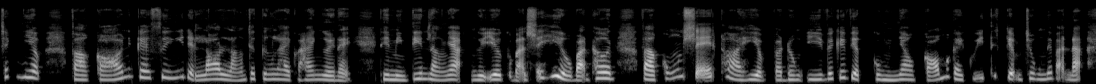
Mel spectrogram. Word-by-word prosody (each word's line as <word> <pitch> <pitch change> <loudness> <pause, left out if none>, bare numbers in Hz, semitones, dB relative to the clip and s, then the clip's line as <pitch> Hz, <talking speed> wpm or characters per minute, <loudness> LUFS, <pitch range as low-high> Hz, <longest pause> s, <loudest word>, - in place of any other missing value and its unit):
trách 345 0 -8
nhiệm 320 -4 0 0.3
và 220 -2 +1
có 220 +2 -1
những 350 +6 -5
cái 320 -3 0
suy 305 0 -4
nghĩ 310 +4 -6
để - - +1
lo 230 +4 +2
lắng 200 -5 -1
cho 255 - -2
tương 245 -1 -4
lai 225 -3 -2
của 205 - -14
hai 210 +1 -2
người 210 -3 0
này. 180 -2 -2 0.3
Thì 230 - +1
mình 210 -2 0
tin 255 +4 -1
rằng 210 -3 -1
nha, 220 0 +3
người 205 0 0
yêu 230 -1 +5
của - - -13
bạn - - 0
sẽ 300 0 0
hiểu 330 - +7
bạn 195 +3 +5
hơn 280 -1 +5 0.3
và 225 -3 +8
cũng 295 +7 -7
sẽ - - +4
thỏa - - 0
hiệp 210 0 +1
và 205 - -1
đồng 215 +2 -4
ý 225 0 -3
với 255 - 0
cái 310 +1 -3
việc 255 -4 +3
cùng 210 -3 -2
nhau 225 -1 -2
có 195 - +1
một 360 - -4
cái 235 -3 -1
quỹ 285 +7 -10
tiết 400 - -15
kiệm - - +3
chung 255 -4 -5
đấy 270 - -1
bạn - - -3
ạ. - - +3
230 Hz, 295 wpm, -24 LUFS, 215-290 Hz, 0.3 s, và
